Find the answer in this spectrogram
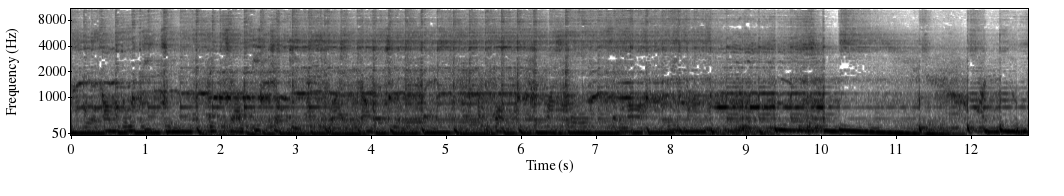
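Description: Electronic dance music played loud through a large outdoor sound-system stack of speaker cabinets, including twin 18-inch bass boxes, heavy in bass. Near the end a deep bass note slides down in pitch.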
